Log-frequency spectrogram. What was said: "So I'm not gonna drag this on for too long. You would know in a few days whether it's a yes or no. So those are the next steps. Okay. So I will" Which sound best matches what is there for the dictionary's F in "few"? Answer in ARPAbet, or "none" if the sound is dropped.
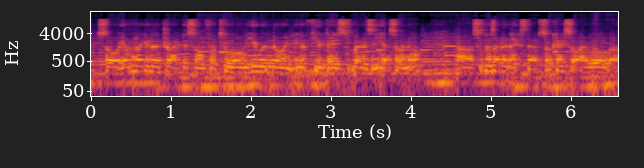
F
